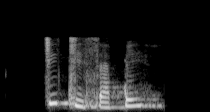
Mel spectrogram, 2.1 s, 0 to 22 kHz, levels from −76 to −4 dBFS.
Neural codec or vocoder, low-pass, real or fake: none; 5.4 kHz; real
